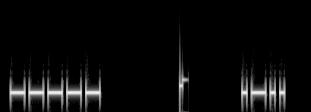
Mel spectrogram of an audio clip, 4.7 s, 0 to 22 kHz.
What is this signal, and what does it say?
Morse code, heard as a keyed tone, about 17 wpm, 700 Hz. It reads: 0 L
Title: Single Letter-Number 17wpm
